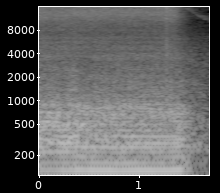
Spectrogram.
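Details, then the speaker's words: Rebuilt wrecked Porsche Macan Turbo, first start after cooling system filled, air intake not fitted: loud hissing suck over a steady idle before shutoff; turbos drawing open air. "okay you hear that noise we did not put the air intake on um so the turbos are just like sucking from here I guess"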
